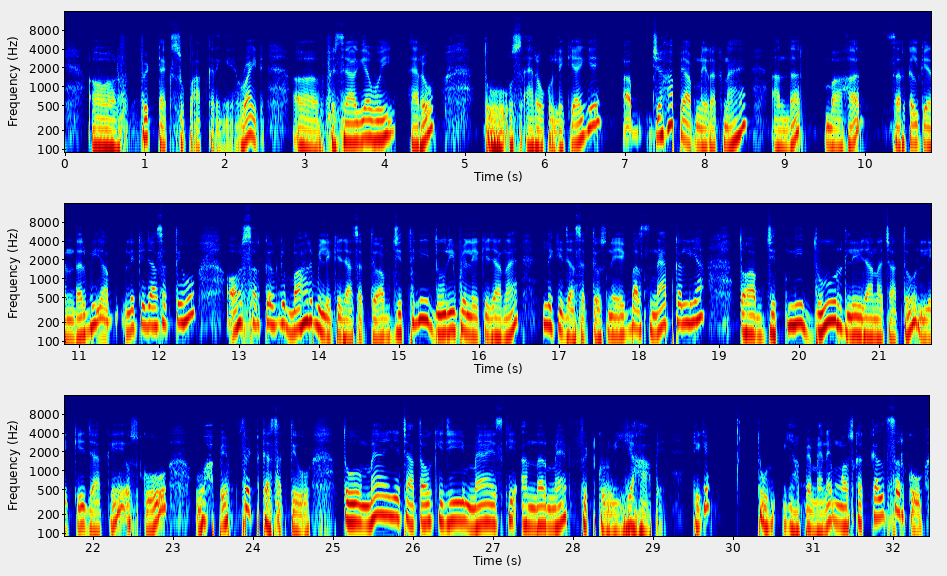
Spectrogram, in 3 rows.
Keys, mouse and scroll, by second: 1.7 click, 30.0 click.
